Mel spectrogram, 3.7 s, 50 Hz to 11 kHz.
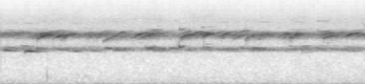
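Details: Dense chorus of male common coqui frogs (Eleutherodactylus coqui) in Puerto Rican jungle at sundown as rain starts, about 68–69°F: bright, high two-note 'co-qui' whistles overlapping into steady ringing, mating calls. Finding: Common coqui.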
